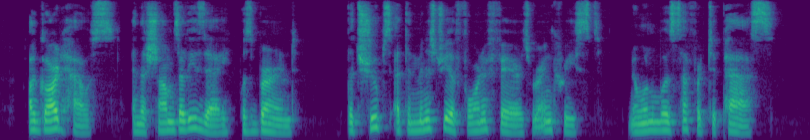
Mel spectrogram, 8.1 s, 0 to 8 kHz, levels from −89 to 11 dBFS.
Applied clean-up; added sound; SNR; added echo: none; none; none; none.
